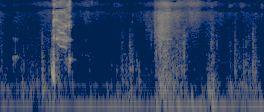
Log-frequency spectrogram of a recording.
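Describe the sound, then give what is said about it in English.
A young child coughs: a short sharp cough, then a longer, rougher breathy one, and another abrupt cough at the very end, with no talking. “And a cough in the face.”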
